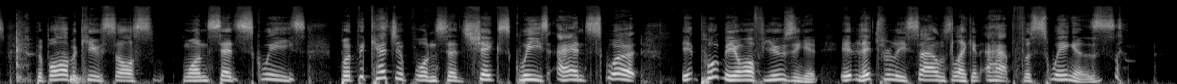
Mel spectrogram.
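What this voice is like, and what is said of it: Bad put-on British accent. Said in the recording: “I'm gonna do a British accent that'll suck.”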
